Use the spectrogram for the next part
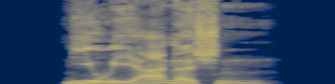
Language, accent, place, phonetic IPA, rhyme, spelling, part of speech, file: German, Germany, Berlin, [niːˌuːeːˈaːnɪʃn̩], -aːnɪʃn̩, niueanischen, adjective, De-niueanischen.ogg
- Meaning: inflection of niueanisch: 1. strong genitive masculine/neuter singular 2. weak/mixed genitive/dative all-gender singular 3. strong/weak/mixed accusative masculine singular 4. strong dative plural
